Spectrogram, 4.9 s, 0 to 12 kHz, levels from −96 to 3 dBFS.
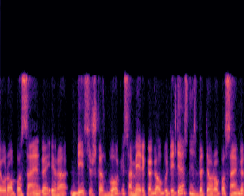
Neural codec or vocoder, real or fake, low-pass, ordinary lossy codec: none; real; 7.2 kHz; MP3, 64 kbps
